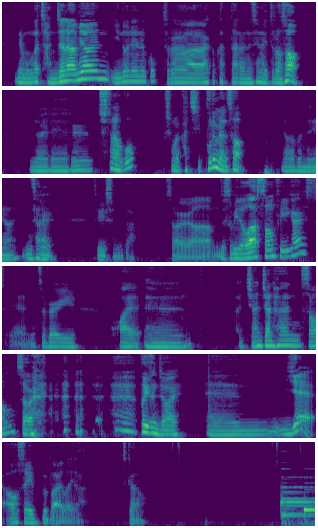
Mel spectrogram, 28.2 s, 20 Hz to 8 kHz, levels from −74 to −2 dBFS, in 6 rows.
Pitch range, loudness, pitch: 110-145 Hz, -31 LUFS, 120 Hz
